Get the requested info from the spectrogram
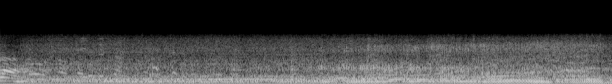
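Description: Rally car engines running at low speed, with the revs rising and falling about halfway through as a car moves up through the control.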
